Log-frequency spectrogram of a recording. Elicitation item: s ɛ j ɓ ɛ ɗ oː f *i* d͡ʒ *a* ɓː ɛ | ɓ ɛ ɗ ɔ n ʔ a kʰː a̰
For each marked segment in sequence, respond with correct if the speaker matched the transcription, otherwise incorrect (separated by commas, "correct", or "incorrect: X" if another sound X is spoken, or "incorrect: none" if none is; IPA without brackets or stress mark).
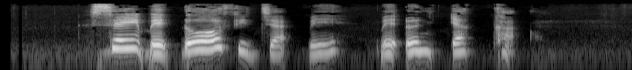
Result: correct, correct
